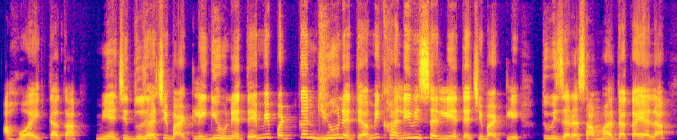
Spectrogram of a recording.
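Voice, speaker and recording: A woman's voice: on the high side, lively intonation, a little fast, lightly acted. A woman voicing an affectionate young wife who talks in a teasing way.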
